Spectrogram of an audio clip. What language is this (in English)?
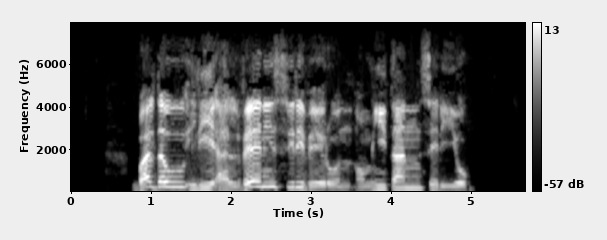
Esperanto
